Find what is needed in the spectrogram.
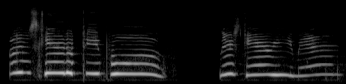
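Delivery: high, drawn-out comic whine of fear; hammed-up scared cry; mock wail. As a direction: wail it in exaggerated fright, trailing off. Wails comic fear of people.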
